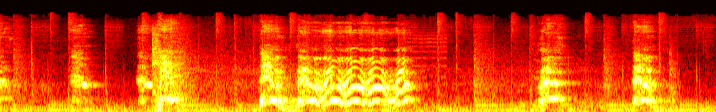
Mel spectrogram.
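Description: A frightened dog barks in several loud, deep bursts with whining, rising yelps between them, heard close by with some talking in the room.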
